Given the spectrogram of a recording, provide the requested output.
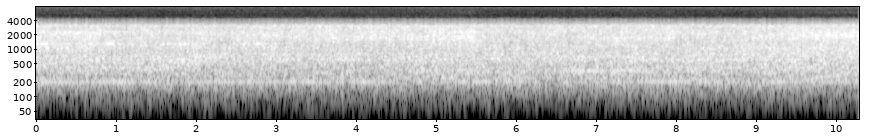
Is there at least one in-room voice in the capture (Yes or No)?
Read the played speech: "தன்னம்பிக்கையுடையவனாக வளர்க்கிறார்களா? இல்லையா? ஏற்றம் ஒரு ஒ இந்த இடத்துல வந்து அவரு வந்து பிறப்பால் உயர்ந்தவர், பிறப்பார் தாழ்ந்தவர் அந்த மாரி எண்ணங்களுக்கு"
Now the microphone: No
